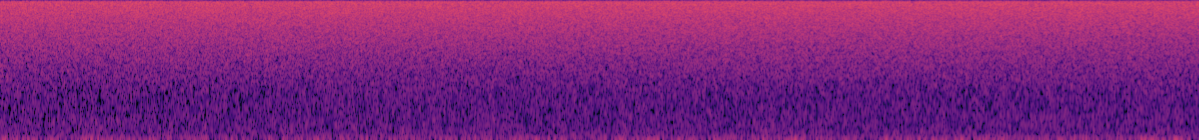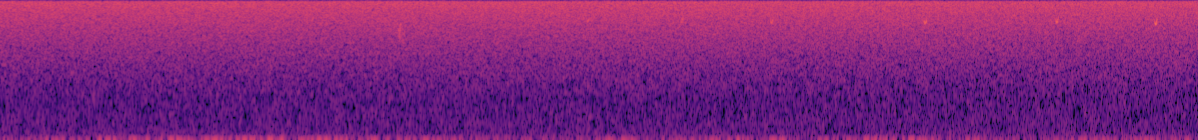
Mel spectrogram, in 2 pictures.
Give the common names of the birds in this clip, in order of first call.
Yellow-rumped Warbler, White-crowned Sparrow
